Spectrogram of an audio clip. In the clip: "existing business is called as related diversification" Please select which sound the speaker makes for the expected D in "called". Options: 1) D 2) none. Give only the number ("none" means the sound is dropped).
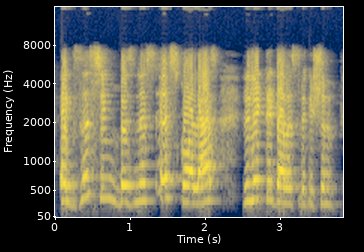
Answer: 2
